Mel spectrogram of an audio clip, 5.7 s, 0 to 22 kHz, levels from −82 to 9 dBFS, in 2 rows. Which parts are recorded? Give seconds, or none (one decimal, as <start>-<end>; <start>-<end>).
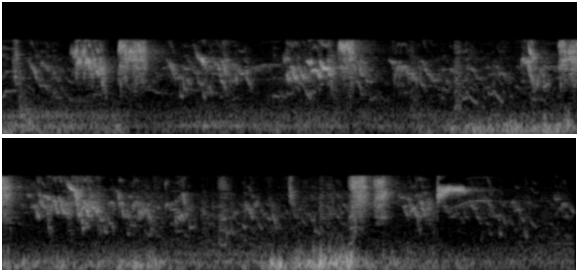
0.0-5.7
